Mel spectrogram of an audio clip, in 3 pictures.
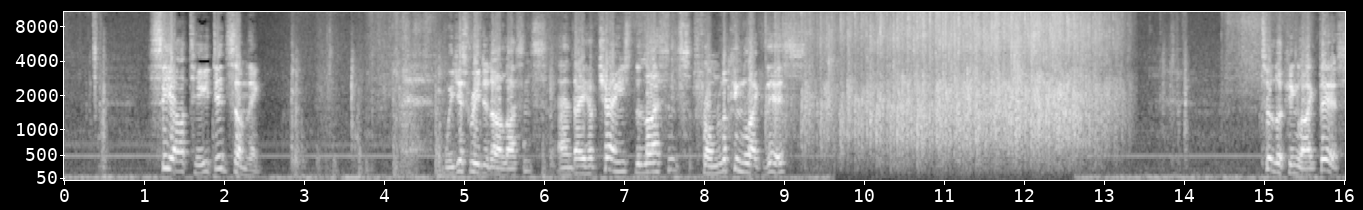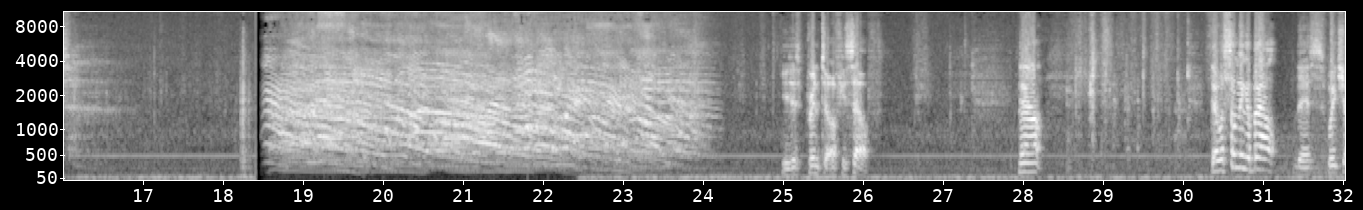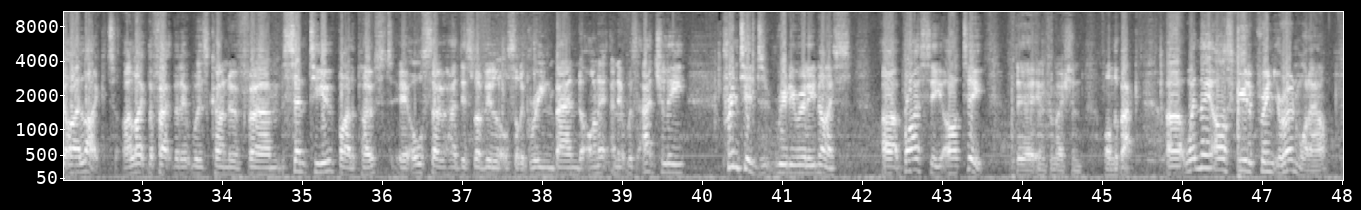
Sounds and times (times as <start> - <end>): Crowd: 8.6 - 13.4, 18.5 - 24.3.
